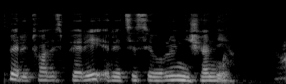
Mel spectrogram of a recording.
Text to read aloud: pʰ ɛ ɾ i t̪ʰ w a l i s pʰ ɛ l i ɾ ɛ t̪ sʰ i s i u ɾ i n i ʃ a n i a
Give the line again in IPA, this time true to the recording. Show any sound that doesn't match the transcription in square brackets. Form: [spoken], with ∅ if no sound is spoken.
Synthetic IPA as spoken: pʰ ɛ ɾ i t̪ʰ w a l i s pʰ ɛ [ɾ] i ɾ ɛ t̪ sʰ [ɛ] s i u [l] i n i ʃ a n i a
